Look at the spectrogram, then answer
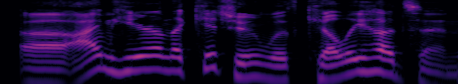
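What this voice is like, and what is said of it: Mock announcer voice. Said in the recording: “In an announcer voice.”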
